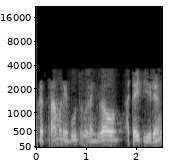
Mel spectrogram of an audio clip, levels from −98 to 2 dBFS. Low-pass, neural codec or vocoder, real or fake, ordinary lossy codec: 3.6 kHz; none; real; MP3, 16 kbps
